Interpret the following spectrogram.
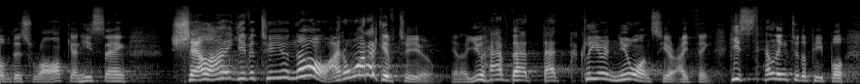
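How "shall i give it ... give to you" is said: high, loud, teasing withholding; taunting refusal. Retold or imitated. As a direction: dangle it then refuse. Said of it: "he has the control".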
